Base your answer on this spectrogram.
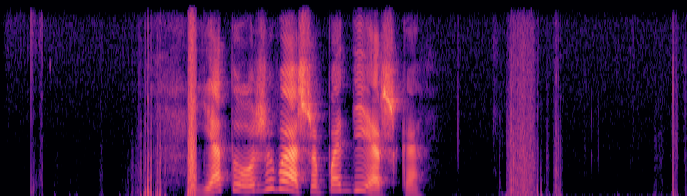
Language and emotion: Russian, positive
